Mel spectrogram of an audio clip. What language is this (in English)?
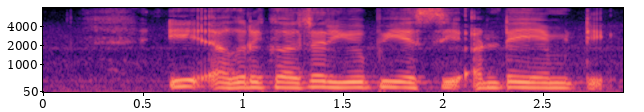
Telugu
